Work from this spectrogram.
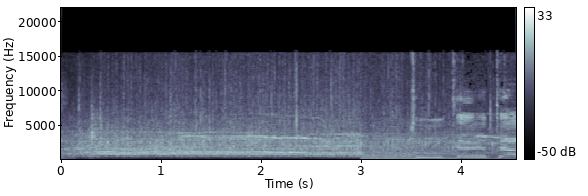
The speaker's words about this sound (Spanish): Un fuerte aplauso para Rigoberto Borboni.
